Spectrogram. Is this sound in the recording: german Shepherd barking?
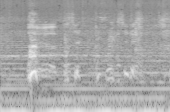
yes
